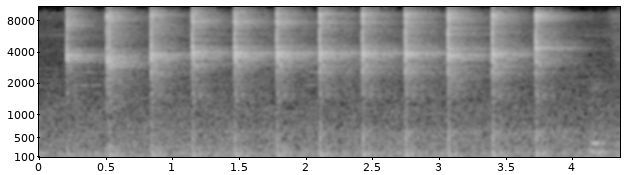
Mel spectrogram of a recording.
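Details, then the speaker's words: Steady sharp metallic taps, about three per second, as a surgical mallet drives a titanium cage into the L5-S1 disc space during OLLIF revision fusion for non-union. "i use this part of the hammer not to slip x-ray and you need a little bit"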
